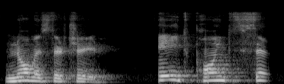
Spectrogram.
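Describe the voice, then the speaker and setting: A man speaking as an applicant at a hearing over a remote call whose audio keeps breaking up, in halting, broken-off phrases. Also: high voice, expressive, echoey room. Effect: call audio breaking up and cutting out. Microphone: remote call from a phone or headset.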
